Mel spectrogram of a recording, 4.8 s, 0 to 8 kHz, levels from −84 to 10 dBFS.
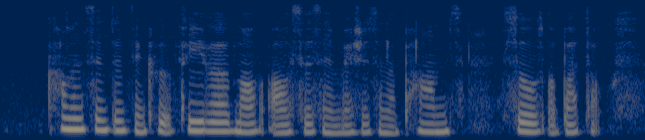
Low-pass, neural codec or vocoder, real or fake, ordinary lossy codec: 7.2 kHz; vocoder, 44.1 kHz, 80 mel bands, Vocos; fake; none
